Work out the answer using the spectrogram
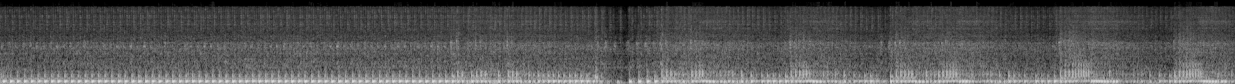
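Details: Idle on a 2000 Honda 400EX quad, single cylinder, after a new battery: loose, uneven clatter, stumbles and sags on throttle blips, then shuts off. Earlier it locked up on its first ride. Owner suspects overheating and piston seizing.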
